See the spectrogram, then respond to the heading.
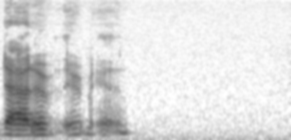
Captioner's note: Adam crying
